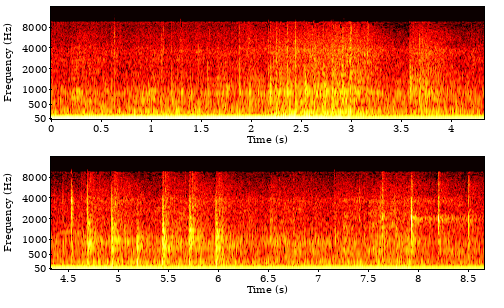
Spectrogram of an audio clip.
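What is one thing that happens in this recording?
A crowd murmurs softly in a large hall.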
